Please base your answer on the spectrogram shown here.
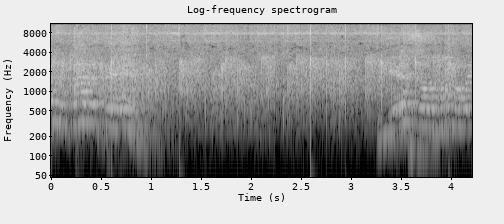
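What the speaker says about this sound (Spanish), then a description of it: "Le doy un aplauso al Señor." A church congregation breaks into loud, sustained applause with scattered sharp claps, while a voice talks over the clapping.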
